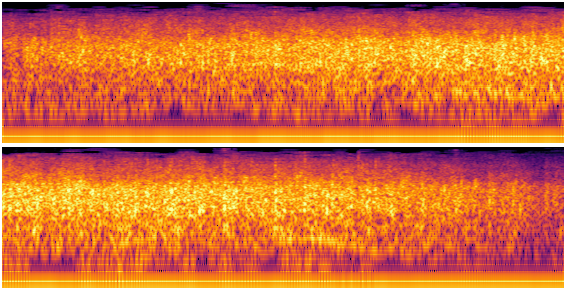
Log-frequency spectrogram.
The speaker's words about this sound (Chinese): 请大家以掌声鼓励。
